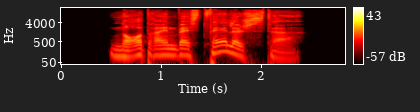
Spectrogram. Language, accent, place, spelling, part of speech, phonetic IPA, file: German, Germany, Berlin, nordrhein-westfälischster, adjective, [ˌnɔʁtʁaɪ̯nvɛstˈfɛːlɪʃstɐ], De-nordrhein-westfälischster.ogg
- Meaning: inflection of nordrhein-westfälisch: 1. strong/mixed nominative masculine singular superlative degree 2. strong genitive/dative feminine singular superlative degree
